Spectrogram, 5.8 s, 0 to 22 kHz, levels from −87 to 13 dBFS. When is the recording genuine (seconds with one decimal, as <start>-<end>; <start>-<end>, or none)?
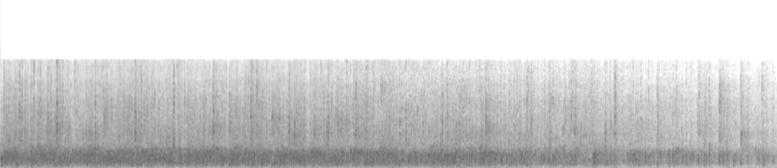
2.5-5.8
